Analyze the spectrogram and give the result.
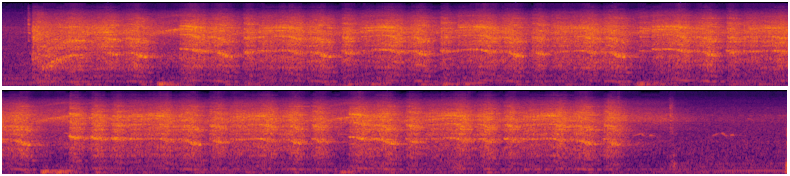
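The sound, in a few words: Honda Civic EK hatch engine cranking, trying to start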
